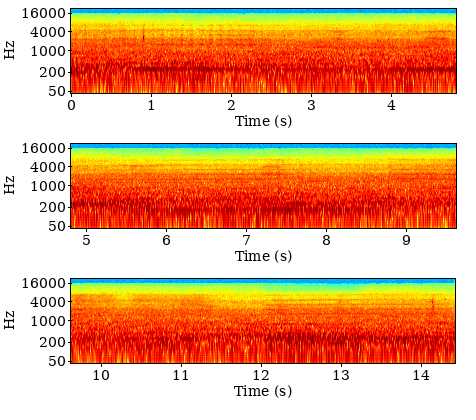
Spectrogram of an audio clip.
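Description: A race car engine drones steadily at low speed.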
